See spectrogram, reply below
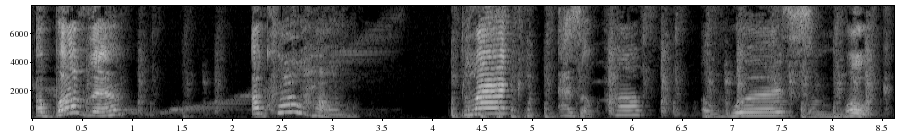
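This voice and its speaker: High voiced lady reading a kids book, super slow n dramatic, music playing. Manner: expressive, dramatic, drawn-out words. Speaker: storyteller reading a children's book aloud. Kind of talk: animated read-aloud storytime for children.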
